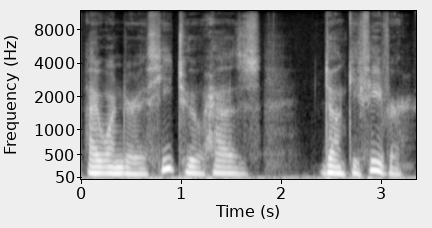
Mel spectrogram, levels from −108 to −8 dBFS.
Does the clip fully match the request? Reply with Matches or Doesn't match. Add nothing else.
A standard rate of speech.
Matches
